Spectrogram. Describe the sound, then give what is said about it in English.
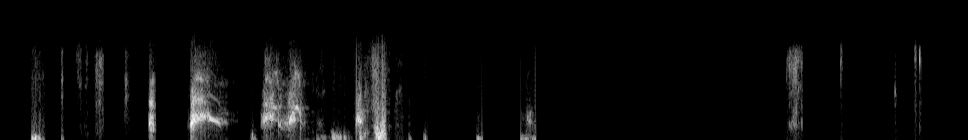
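A dog barks in a rapid, irregular flurry of short yips and woofs, loud, then falls quiet before a few faint scattered barks near the end. “Oh, doggy.”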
